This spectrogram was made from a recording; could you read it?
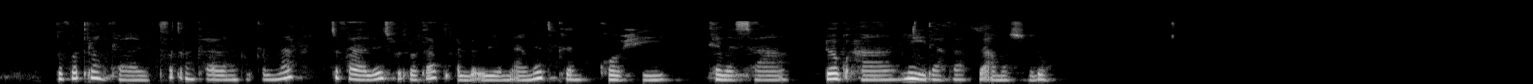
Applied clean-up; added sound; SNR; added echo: neural mask model Resemble Enhance denoiser.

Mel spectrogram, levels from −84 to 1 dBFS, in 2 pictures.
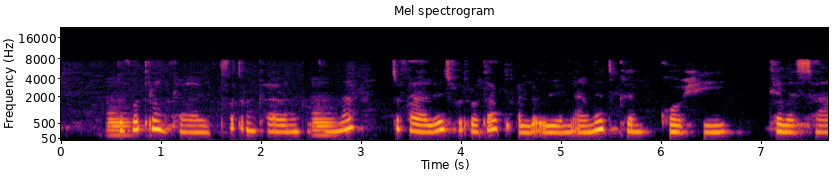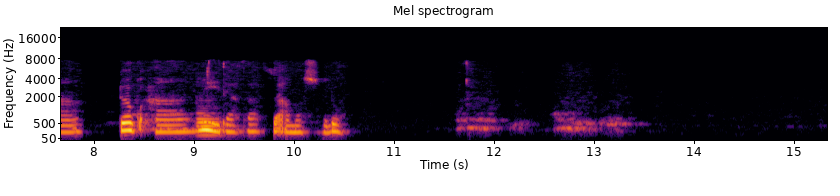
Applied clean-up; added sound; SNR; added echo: none; Wind instrument, woodwind instrument; 4 dB; none.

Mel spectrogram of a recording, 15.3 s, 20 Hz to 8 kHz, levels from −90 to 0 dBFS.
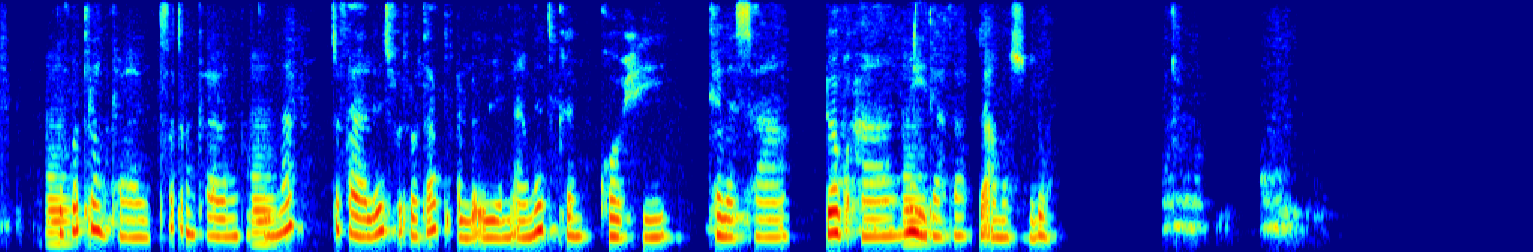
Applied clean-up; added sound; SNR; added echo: neural mask model RNNoise.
